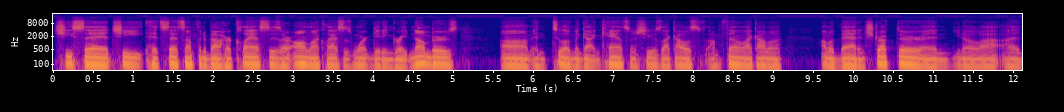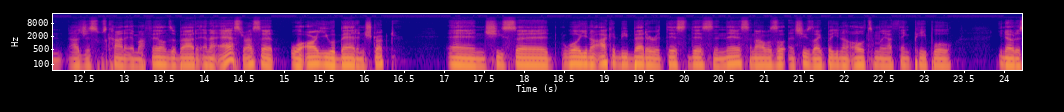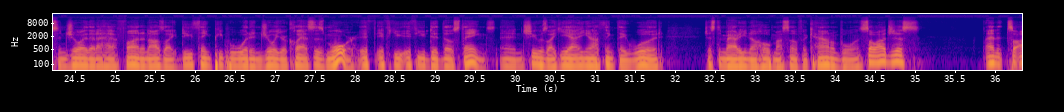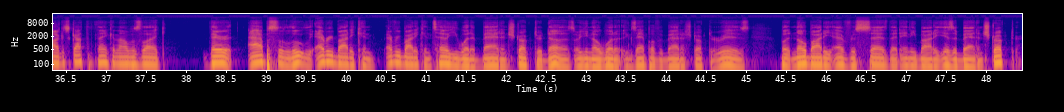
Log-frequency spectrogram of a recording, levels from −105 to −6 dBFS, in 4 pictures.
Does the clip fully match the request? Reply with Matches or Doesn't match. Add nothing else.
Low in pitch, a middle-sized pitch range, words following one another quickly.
Matches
